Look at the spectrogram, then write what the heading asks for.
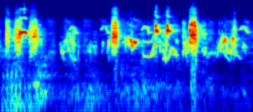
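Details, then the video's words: A pet budgerigar pair producing rapid, scratchy warbling chatter, with quick high chirps and brief squawky notes following one another with hardly a pause. "Budgies full masti"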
